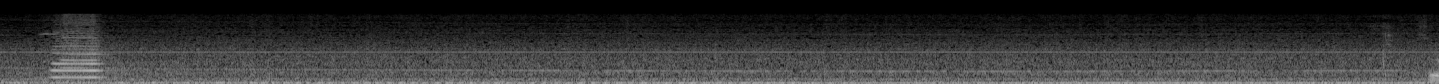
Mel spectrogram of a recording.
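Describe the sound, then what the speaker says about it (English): A diesel locomotive horn in the Train Sim World game on a US railroad in California sounds in one short, loud blast near the start, then gives way to a steady rumble of the moving train. "Don't actually know what the regulations are on using the horn and things either on US railroads."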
